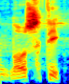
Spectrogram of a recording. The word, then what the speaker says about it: 노스틱: 노스틱, 발음을 하면 노스틱이에요.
